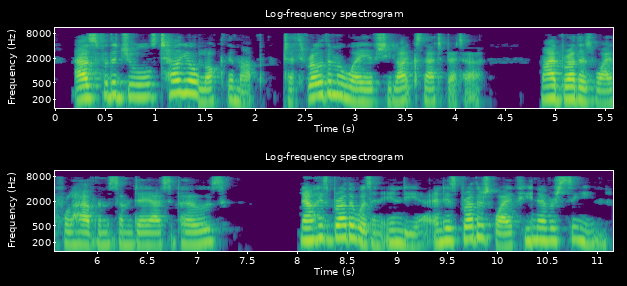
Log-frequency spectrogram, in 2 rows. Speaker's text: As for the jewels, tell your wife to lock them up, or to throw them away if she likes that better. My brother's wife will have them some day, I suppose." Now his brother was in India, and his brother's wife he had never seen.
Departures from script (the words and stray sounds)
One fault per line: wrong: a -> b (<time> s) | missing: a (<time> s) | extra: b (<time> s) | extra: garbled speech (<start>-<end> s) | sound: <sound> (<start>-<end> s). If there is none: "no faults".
missing: wife to (1.4 s)
missing: had (10.3 s)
